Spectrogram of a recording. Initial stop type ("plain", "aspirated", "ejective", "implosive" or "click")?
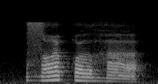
plain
